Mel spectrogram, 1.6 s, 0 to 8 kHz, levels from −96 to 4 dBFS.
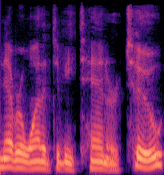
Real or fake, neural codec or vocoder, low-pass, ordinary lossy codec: real; none; 7.2 kHz; AAC, 32 kbps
